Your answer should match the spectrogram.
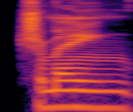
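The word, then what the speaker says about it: Tremayne: Yeah, Tmaine Key. Sorry. So, it's T R E M A N. Sorry, spell it again.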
